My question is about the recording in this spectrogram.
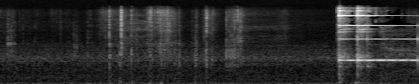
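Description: Near silence with a few faint handling clicks, then about three and a half seconds in a bell is struck once and rings on with several clear tones, slowly fading: the signal for a big hit.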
